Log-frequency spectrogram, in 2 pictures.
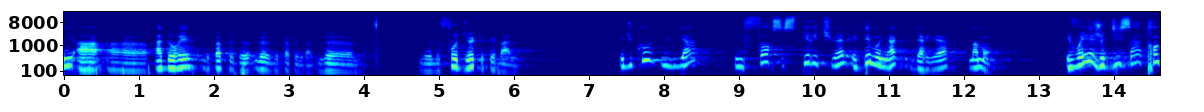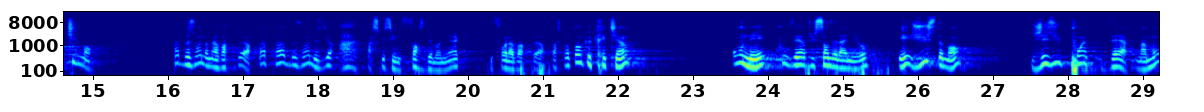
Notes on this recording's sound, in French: Enregistré à l'église CVV, le 07/02/2021.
